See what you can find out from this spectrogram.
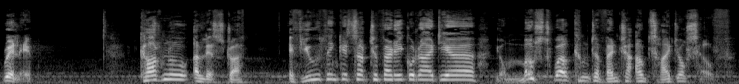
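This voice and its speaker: A man's voice: high-pitched, sing-song, normal speed, a bit bright, a little hiss or hum, exaggerated voice. An actor playing a nervous, fussy and sarcastic male coordinator in a science fiction audio drama. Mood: fussy protest. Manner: fretful, fussy.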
